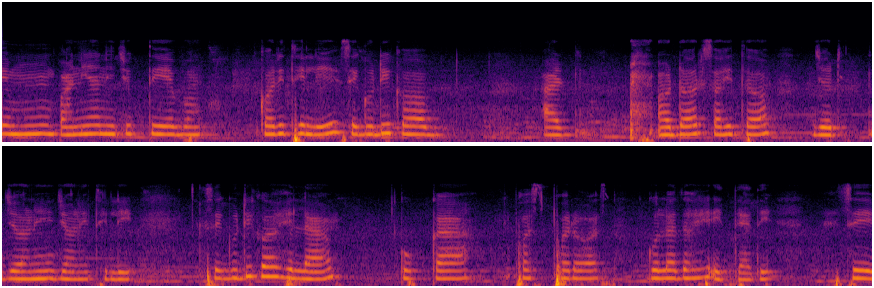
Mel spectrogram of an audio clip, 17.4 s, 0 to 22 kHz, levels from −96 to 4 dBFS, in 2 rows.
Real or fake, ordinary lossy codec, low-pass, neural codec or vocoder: real; none; 7.2 kHz; none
